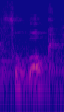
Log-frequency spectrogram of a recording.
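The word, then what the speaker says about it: Phú Quốc: was in Vietnam on a little island called fuqu or as the locals pronounce it Fu woke and uh every day I was having a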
